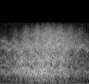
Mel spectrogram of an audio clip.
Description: Bazooka; worms dc; tykes

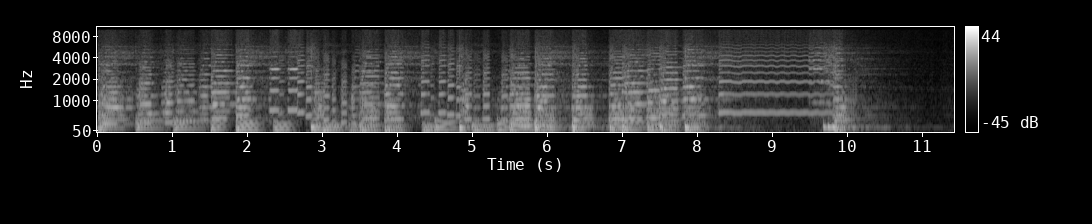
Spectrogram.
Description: Music Hit

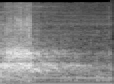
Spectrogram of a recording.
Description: explod

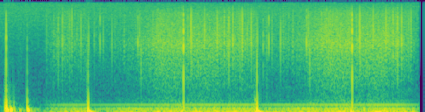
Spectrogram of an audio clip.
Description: Needle-Record Scratch

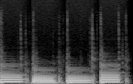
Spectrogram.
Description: bass loop, Rock; ACID MUSIC

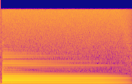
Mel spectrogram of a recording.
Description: f#, bass; Virtual Graceland

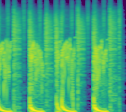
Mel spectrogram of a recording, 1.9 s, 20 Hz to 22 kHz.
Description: DRUMLOOP HOUSE 125; eJay

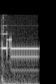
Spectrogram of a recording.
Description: Dog Plane; Falcon 40

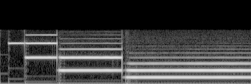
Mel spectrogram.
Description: FLUTE; Amiga Format CD

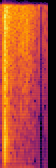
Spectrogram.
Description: DEBRIS; flying

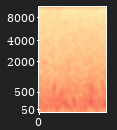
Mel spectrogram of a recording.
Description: book; Blue Heat

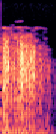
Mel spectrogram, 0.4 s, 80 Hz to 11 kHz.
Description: land; Špidla: Hráčůj ráj 2; cubed

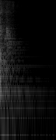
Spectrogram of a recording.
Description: metal; Shadow Man

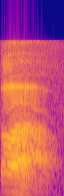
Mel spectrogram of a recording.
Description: die

